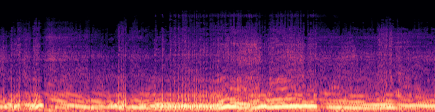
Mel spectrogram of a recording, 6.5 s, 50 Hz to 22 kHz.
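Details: Honda CR125 two-stroke dirt bike (1986/1987) that had a horrible bog, after rejetting: crisp revs rise and fall cleanly, no stumble or hesitation; pilot jet was the problem, now running almost perfect, nearly out of gas.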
